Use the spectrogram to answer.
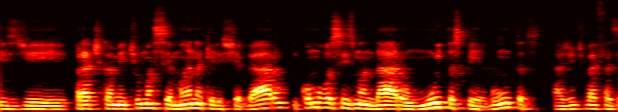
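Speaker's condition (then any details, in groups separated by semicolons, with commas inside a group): No condition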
